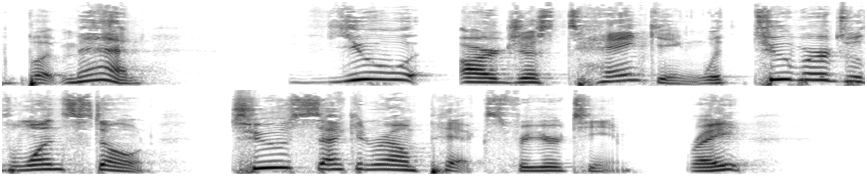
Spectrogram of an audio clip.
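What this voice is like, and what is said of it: Raised, yelling voice. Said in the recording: “I'm sorry if I'm yelling a little bit”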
